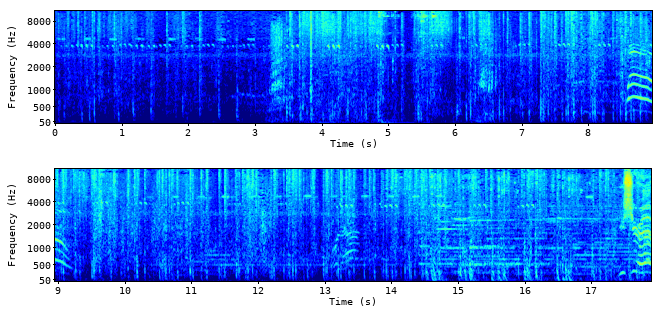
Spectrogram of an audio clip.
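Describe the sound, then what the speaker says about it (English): Horses clip-clop and whinny in the western video game Red Dead Redemption, rhythmic hoofbeats rising as the herd draws near, with a clear neigh midway and character voices speaking over the scene. "let's see if we can't wrangle some horses."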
